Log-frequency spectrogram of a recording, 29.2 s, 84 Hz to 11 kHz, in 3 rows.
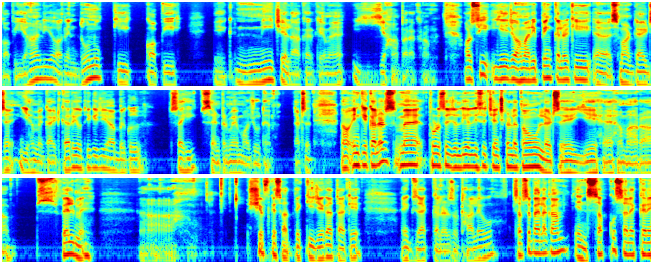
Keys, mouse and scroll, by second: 0.2-13.8 drag, 15.8-18.1 drag, 22.4 ctrl+z, 23.1 shift+click, 27.2 alt+scroll down 1, 28.1-29.2 drag.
